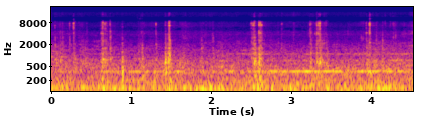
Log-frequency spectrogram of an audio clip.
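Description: Scattered sharp metallic clicks and clinks, about six, irregularly spaced, from a socket wrench working on the headlight's 10 mm mounting nuts. A faint steady hum runs underneath.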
